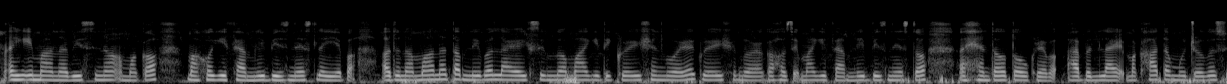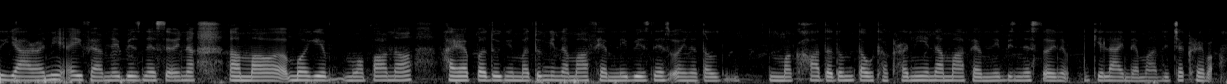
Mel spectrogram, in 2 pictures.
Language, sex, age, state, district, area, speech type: Manipuri, female, 18-30, Manipur, Thoubal, rural, spontaneous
